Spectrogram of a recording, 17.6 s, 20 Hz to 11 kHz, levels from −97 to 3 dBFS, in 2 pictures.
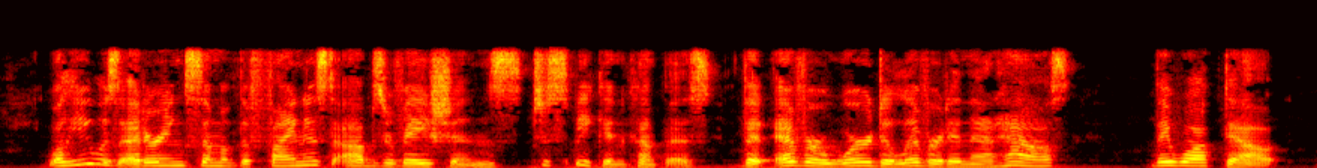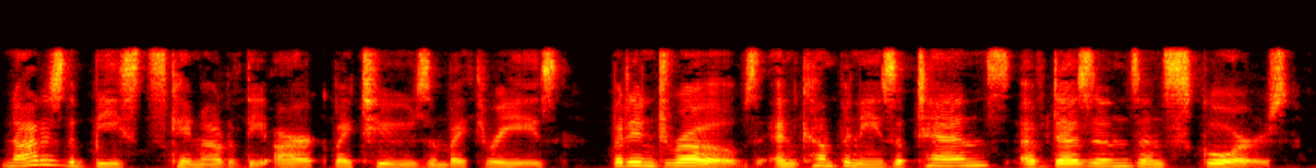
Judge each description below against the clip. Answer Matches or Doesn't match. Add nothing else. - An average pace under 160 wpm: Doesn't match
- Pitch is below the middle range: Doesn't match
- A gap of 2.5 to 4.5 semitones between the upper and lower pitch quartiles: Doesn't match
